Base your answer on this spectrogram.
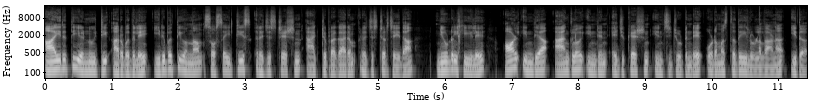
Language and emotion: Malayalam, neutral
